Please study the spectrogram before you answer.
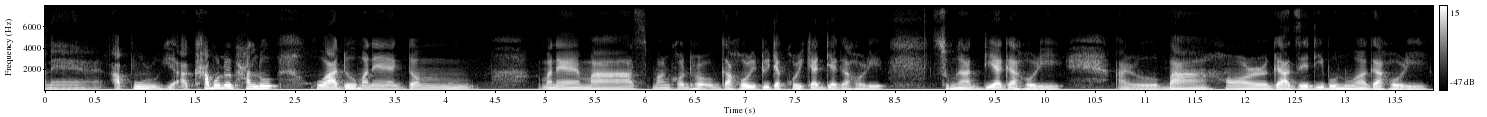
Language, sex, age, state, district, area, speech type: Assamese, female, 45-60, Assam, Dibrugarh, rural, spontaneous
